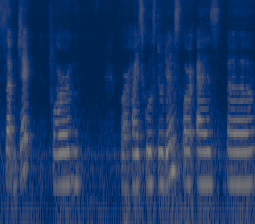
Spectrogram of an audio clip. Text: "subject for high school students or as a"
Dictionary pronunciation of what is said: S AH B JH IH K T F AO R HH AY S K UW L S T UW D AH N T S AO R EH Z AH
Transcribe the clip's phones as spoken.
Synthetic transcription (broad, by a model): S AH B JH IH K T F AO R HH AY S K UW L S T UW D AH N T S AO R EH Z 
